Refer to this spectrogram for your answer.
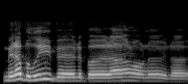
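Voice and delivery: mock noncommittal hedging; hesitant closet conservative. People hiding that they're conservative, imitated hedging. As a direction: imitate someone afraid to commit, waffling. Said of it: "act like they're afraid to say".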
